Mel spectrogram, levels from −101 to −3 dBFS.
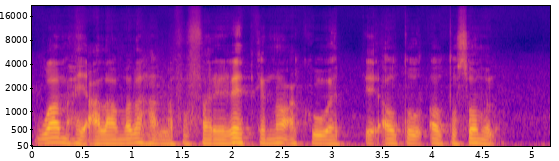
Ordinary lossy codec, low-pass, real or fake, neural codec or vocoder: none; none; fake; codec, 44.1 kHz, 7.8 kbps, Pupu-Codec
